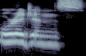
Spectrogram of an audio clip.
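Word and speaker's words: orogene: actual audiobook version versus in my mind I'm like origene yeah they look yeah it looks like genes but she pronounces it like Origins so they're called Origins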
